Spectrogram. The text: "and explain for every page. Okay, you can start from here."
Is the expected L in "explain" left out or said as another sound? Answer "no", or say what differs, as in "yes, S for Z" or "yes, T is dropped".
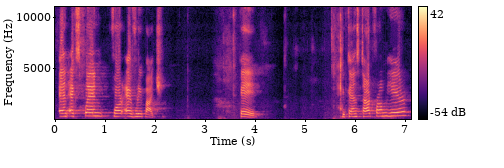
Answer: no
